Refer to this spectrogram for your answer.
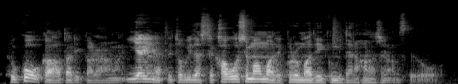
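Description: A man's voice: fairly low pitch, racing. A man with a Kansai accent hosting a casual chat podcast, enthusiastic and laughing often. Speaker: podcast host.

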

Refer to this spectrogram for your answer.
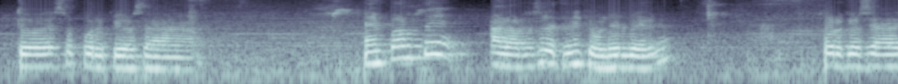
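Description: A man's voice: fairly high pitch, warm tone, slight background noise, poor audio. A man with a Mexican accent hosting a casual podcast chat, rambling and full of slang and fillers. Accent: Mexican Spanish. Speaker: podcast host.

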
